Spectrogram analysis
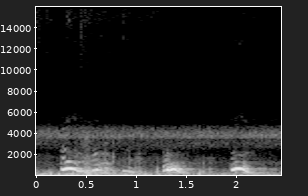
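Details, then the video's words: Hunting dogs holding a raccoon up a tree: three loud, ringing barks spaced about a second apart, each with a bent, falling tone, over quiet outdoor background. "Dogs fight coon and tree him"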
